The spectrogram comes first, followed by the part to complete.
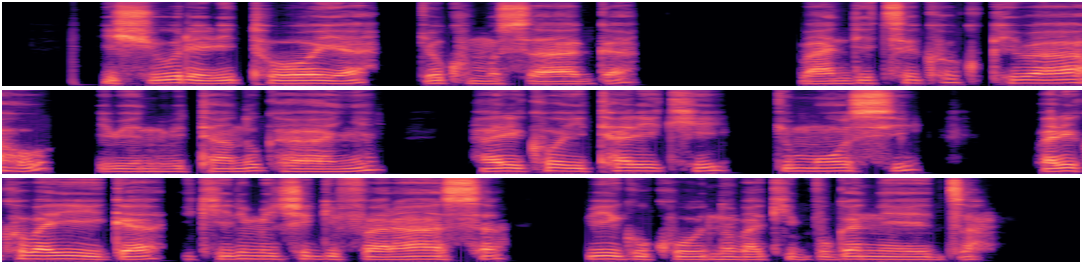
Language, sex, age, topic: Rundi, male, 18-24, education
